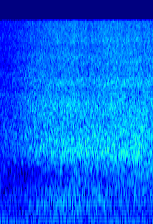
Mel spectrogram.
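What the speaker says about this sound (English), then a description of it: "A wave washes over the sand towards you and touches your toes before receding." Surf washing across a sandy shore makes a continuous soft hiss and roar that builds gently and then holds, with no talking.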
